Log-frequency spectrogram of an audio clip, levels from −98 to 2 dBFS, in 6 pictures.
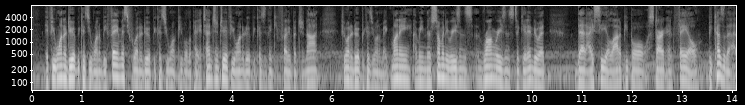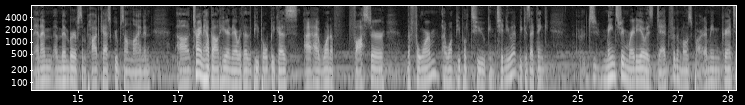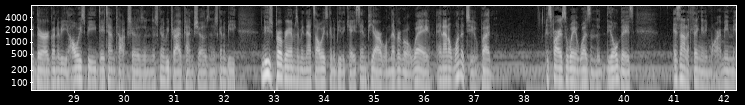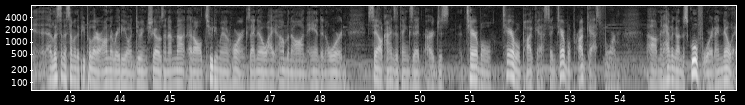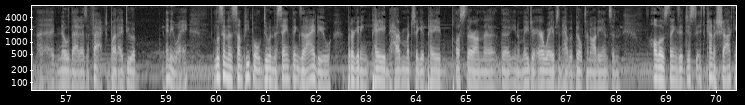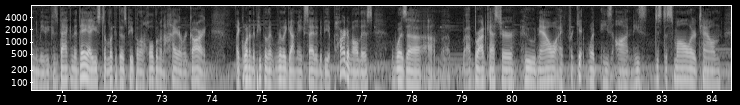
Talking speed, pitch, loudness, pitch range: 255 wpm, 100 Hz, -26 LUFS, 95-110 Hz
